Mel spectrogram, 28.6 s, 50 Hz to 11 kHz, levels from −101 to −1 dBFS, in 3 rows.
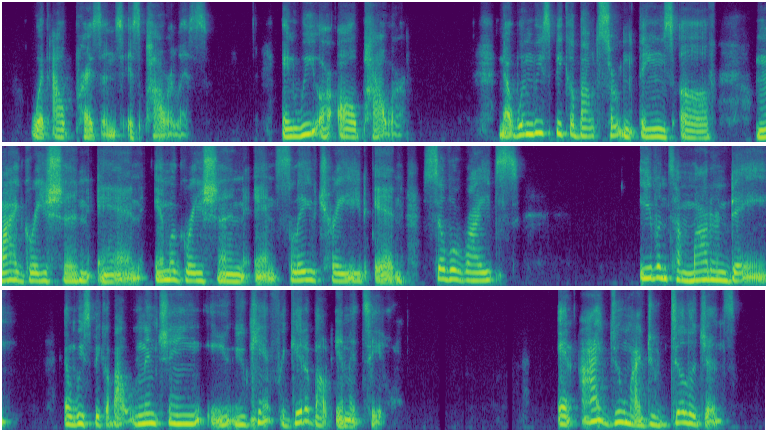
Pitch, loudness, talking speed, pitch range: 200 Hz, -19 LUFS, 100 wpm, 180-240 Hz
